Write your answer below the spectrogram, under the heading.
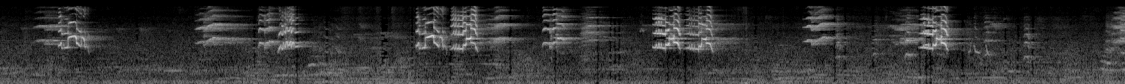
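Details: Pet rainbow lorikeet repeatedly giving loud, rasping, shrill screeches, roughly every one to two seconds in irregular bursts, some doubled or trilled, with quieter chatter between; low background hum throughout.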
